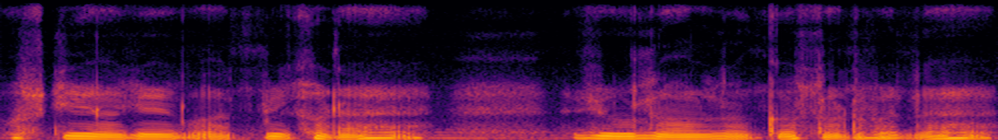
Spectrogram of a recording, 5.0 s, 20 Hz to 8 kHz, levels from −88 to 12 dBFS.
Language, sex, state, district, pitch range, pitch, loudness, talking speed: Urdu, male, Bihar, Saharsa, 125-160 Hz, 140 Hz, -13 LUFS, 155 wpm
